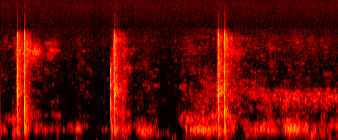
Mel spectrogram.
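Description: Computer mouse clicking: a quick double click near the start, a single click about two seconds in, and another double click a little past four seconds, over faint low background noise.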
